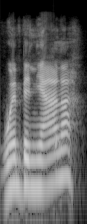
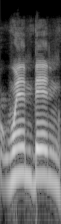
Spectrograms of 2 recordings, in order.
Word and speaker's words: Wembanyama: Wembanyama. Come on, you're gonna have to say it, my nun guy. All right. So he signed a huge deal this week. Say the name. Victor Wembanyama.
